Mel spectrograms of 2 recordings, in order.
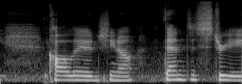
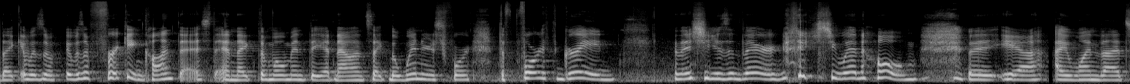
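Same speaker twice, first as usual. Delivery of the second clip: normal talking voice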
